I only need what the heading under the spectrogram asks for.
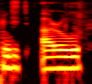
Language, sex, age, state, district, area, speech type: Assamese, male, 18-30, Assam, Udalguri, rural, spontaneous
